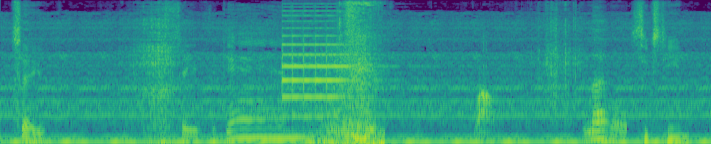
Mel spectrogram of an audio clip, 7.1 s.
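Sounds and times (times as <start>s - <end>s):
speech: 0.2s - 0.6s, 1.8s - 3.9s, 4.8s - 5.1s, 5.8s - 7.0s
low electronic engine hum in video game: 0.9s - 5.4s.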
